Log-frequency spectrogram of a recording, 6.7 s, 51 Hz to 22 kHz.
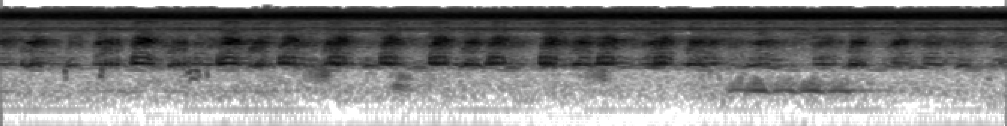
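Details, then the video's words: Night chorus of frogs: many overlapping croaks pulsing roughly 85 times a minute in uneven bursts, a few lower croaks standing out, over a constant high-pitched background hiss. "Sleep Like A Baby With The Calming Sound Of Harmonious Frog Croaking"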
